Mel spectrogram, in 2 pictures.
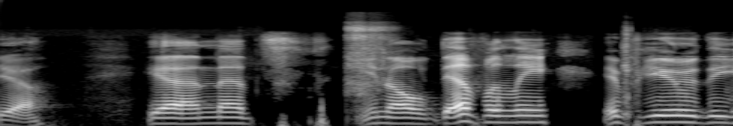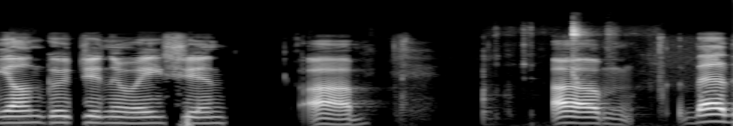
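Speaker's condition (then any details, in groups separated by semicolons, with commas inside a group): Cerebral palsy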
